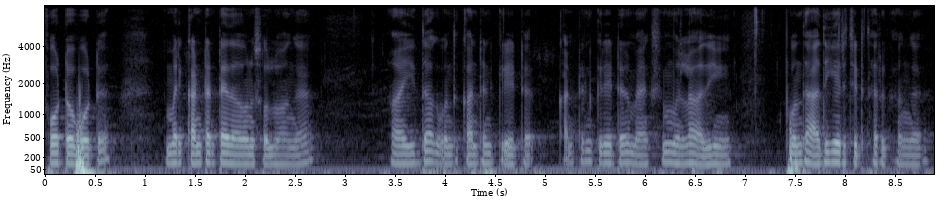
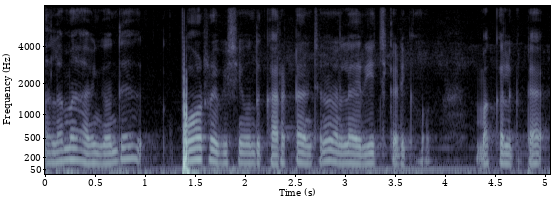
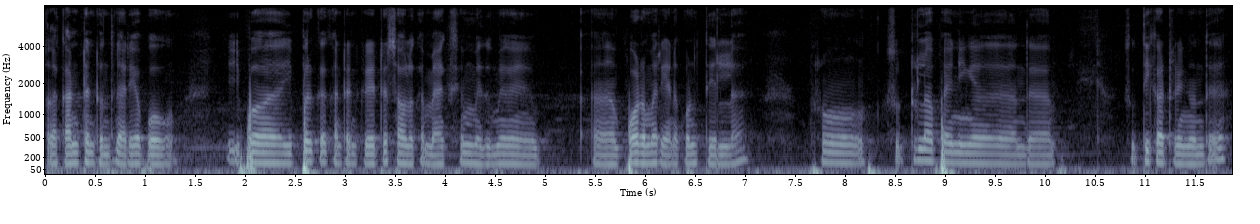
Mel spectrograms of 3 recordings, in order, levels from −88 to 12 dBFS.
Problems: constant background noise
